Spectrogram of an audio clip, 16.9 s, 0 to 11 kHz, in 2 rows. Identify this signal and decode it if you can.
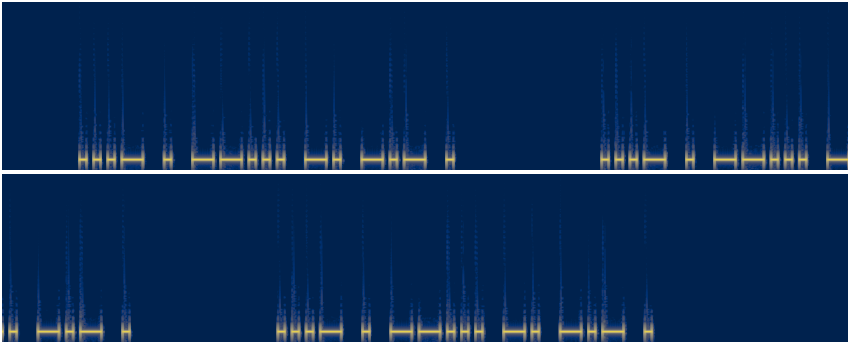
Morse code, heard as a keyed tone, about 17 wpm, 700 Hz. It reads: VE7NKE VE7NKE VE7NKE
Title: DXCC-100 Call Signs - 6 Characters - Repeated 3x - 17wpm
